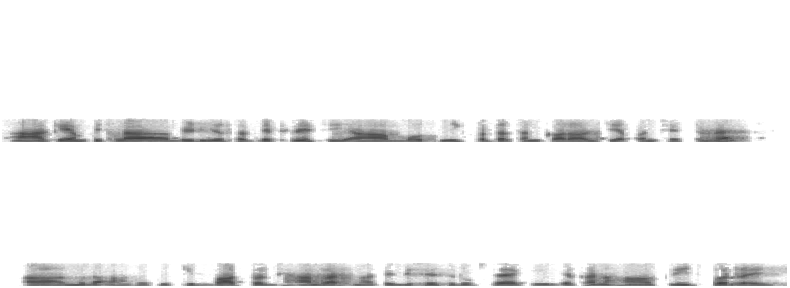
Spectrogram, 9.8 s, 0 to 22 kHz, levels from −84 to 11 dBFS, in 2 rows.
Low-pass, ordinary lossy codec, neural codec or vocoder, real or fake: 3.6 kHz; AAC, 16 kbps; none; real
